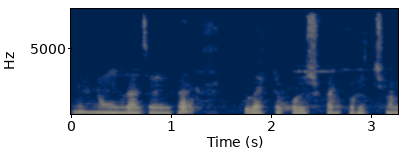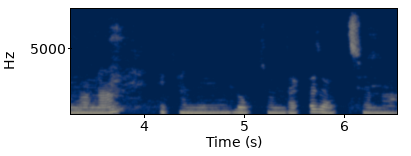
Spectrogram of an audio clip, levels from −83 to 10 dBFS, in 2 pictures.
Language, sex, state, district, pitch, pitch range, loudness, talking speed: Bengali, female, West Bengal, Jalpaiguri, 195 Hz, 190-205 Hz, -30 LUFS, 100 wpm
